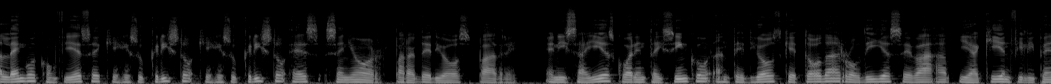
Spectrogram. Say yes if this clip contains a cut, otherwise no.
yes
